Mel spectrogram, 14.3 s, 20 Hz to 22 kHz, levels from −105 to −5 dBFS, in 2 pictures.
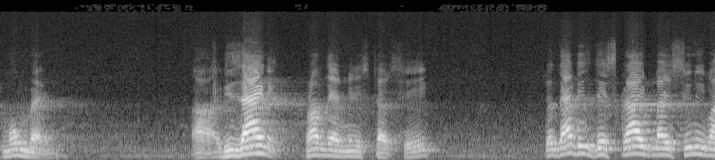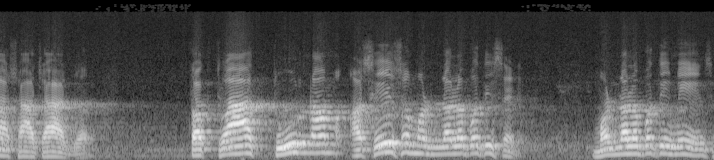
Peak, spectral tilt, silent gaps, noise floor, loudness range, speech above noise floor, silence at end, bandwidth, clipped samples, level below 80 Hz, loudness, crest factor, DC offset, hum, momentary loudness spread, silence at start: -2 dBFS; -7.5 dB/octave; none; -51 dBFS; 4 LU; 30 dB; 0 s; 15.5 kHz; under 0.1%; -62 dBFS; -21 LUFS; 22 dB; under 0.1%; none; 15 LU; 0 s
